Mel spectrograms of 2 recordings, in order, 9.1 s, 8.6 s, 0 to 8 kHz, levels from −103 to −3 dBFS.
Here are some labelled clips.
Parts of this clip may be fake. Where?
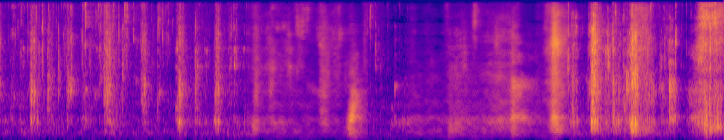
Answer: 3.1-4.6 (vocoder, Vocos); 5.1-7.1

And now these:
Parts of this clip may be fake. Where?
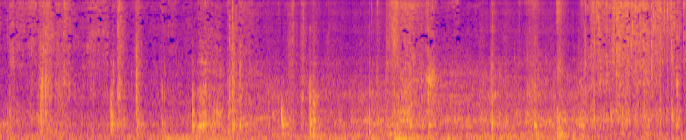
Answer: 3.3-5.0 (codec, HILCodec); 6.0-7.3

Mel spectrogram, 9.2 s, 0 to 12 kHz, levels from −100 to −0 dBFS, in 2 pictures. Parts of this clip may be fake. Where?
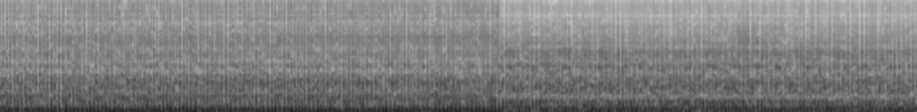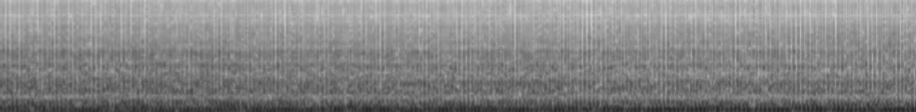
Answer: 0.0-9.2 (vocoder, BigVGAN v2)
